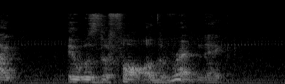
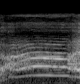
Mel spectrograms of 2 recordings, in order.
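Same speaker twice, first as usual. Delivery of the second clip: high, loud scream; mock terrified scream; 13 dB louder than usual. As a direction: scream like you're fleeing a chainsaw killer. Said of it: "he's like".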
